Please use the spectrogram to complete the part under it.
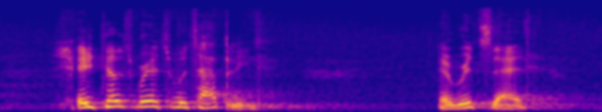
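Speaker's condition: Cerebral palsy, mild; hand tremor

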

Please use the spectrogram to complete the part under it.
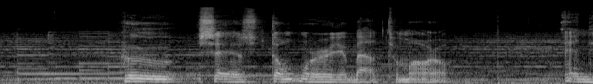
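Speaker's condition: ALS, speech-generating device

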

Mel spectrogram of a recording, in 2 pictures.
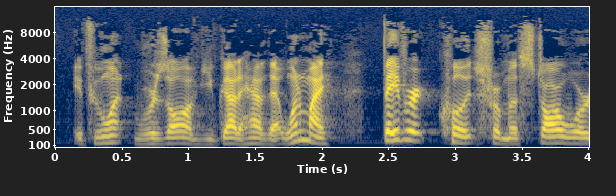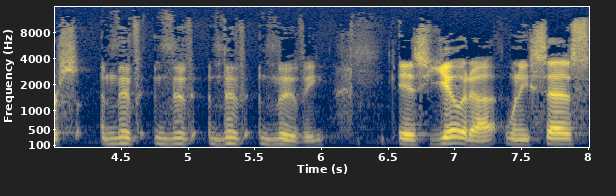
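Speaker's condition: Stuttering; long-standing stutter, present over 24 years, once fought calling to teach because unable to talk; stammers when nervous; repeated sounds

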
